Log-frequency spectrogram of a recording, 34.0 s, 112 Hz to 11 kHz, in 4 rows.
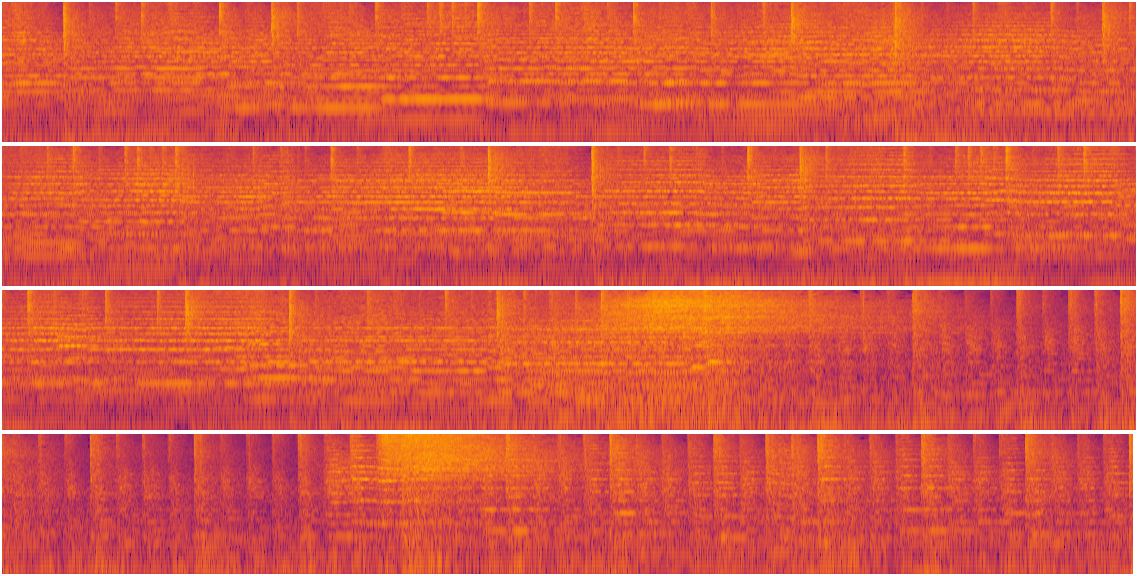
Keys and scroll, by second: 10.4 super+=, 10.7 space, 12.3 space, 13.4 super+z, 13.7 space, 20.0 `, 23.4 space, 24.7 super+z, 26.9 super+=, 27.1 space, 29.7 `.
